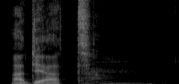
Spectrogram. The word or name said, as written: Adiat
